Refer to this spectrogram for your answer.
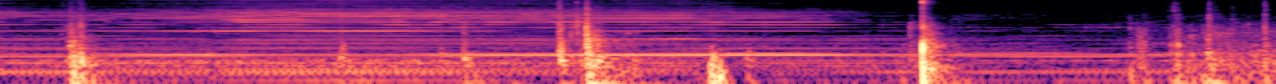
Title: Refrigerator noise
